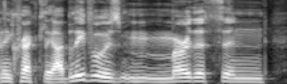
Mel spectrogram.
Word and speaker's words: Myrddin: So, like, apparently the two D's, according to Luke, the two D's make a TH sound. So th. So Myrddin, as opposed to Myrddin.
